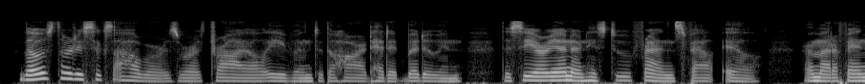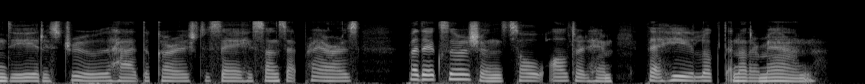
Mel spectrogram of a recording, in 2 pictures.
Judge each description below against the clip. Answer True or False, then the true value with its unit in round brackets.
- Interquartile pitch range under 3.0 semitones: True (2.5 semitones)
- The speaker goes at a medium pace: True (160 wpm)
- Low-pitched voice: False (160 Hz)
